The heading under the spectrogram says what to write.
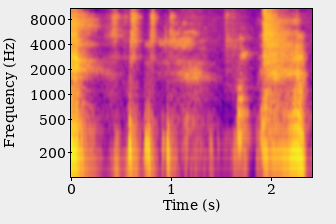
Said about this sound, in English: Bless you.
